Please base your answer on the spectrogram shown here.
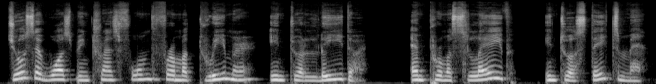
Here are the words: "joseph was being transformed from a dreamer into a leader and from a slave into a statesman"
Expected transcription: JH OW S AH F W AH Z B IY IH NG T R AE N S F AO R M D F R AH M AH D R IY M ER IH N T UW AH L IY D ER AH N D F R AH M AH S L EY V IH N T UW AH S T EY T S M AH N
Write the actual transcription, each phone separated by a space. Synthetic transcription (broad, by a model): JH OW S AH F W AH Z B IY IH NG T R AE N S F AO R M D F R AH M AH D R IY M ER IH N T UW AH L IY D ER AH N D F R AH M AH S L EY V IH N T UW AH S T EY T S M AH N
